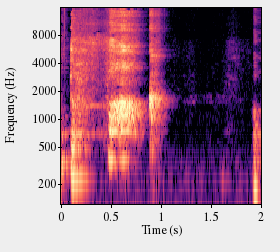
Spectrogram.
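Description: A woman clearing her throat: two short, rough bursts within the first second, then quiet.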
